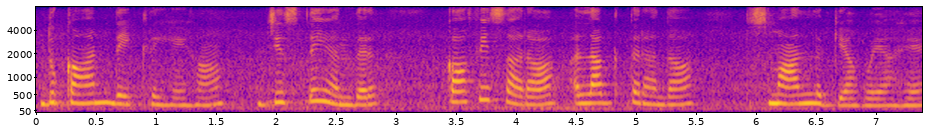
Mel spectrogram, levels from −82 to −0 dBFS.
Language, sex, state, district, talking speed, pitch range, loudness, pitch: Punjabi, female, Punjab, Kapurthala, 120 wpm, 220-270 Hz, -18 LUFS, 245 Hz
